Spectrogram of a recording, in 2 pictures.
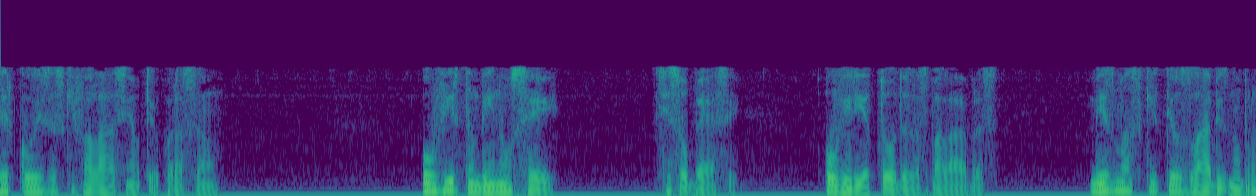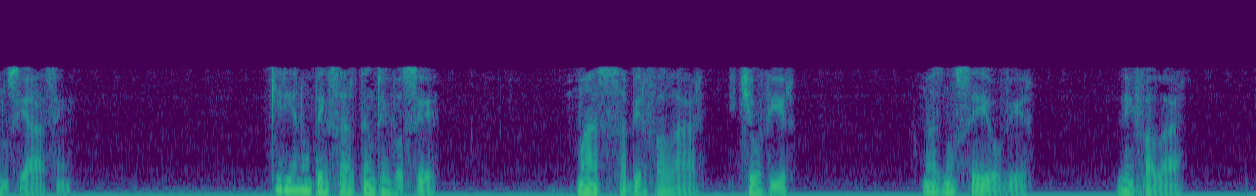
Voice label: Sentimento Masculino; Românticas

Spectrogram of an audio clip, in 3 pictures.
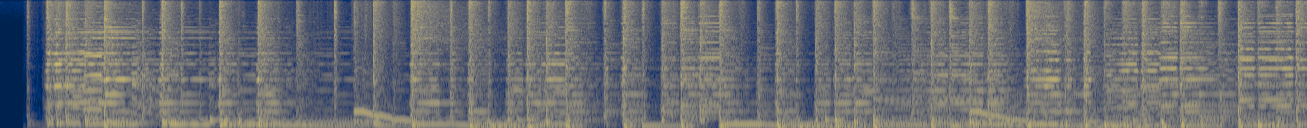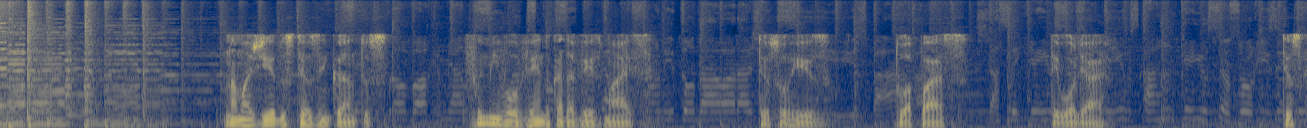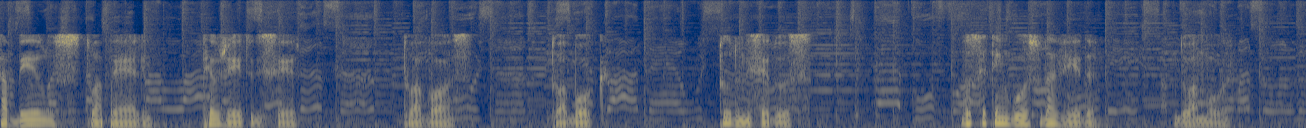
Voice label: ROMANTICA SENSUAL, Telemensagens; Telemensagens 2017

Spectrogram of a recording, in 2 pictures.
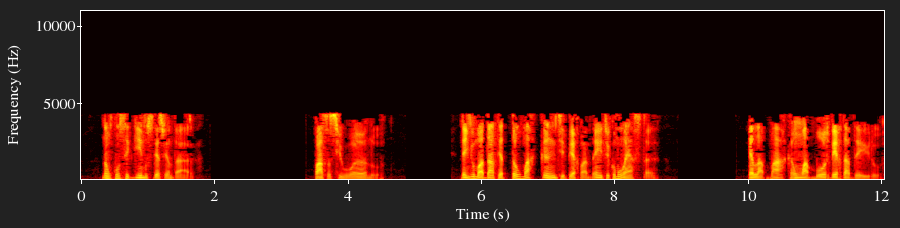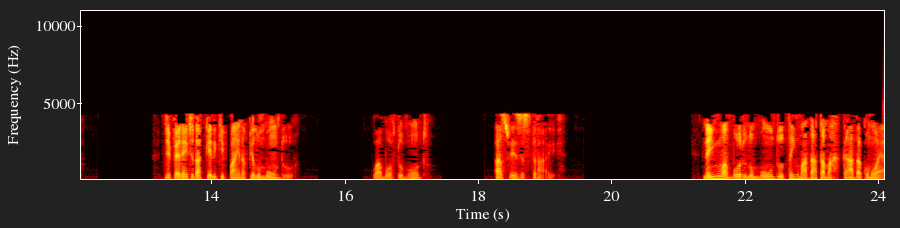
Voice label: Neutro Masculino, Natal; Telemensagens 2017; Natal & Ano Novo

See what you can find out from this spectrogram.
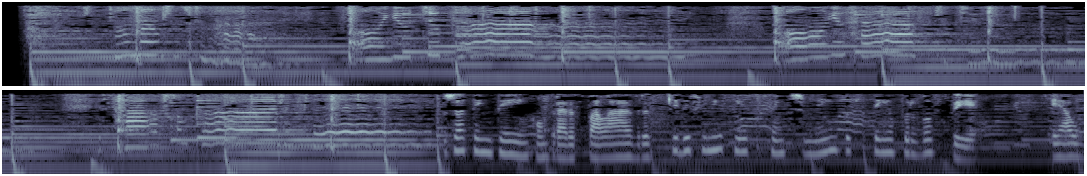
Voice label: ROMANCE F, Telemensagens Amor; VOCÊ É ESPECIAL

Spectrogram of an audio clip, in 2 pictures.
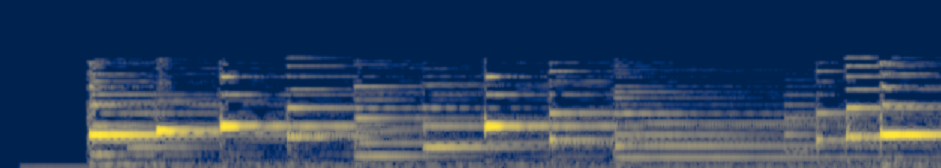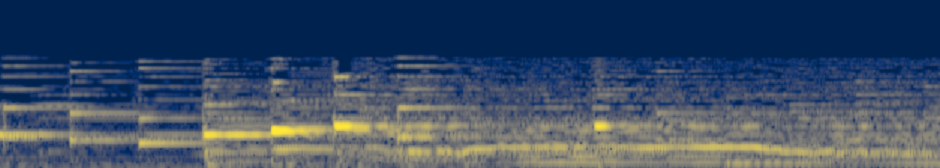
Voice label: ANIV. DE MAE ADOTIVA (M); Telemensagens 2017; Aniversários; ANIVERSARIO ADOTIVOS

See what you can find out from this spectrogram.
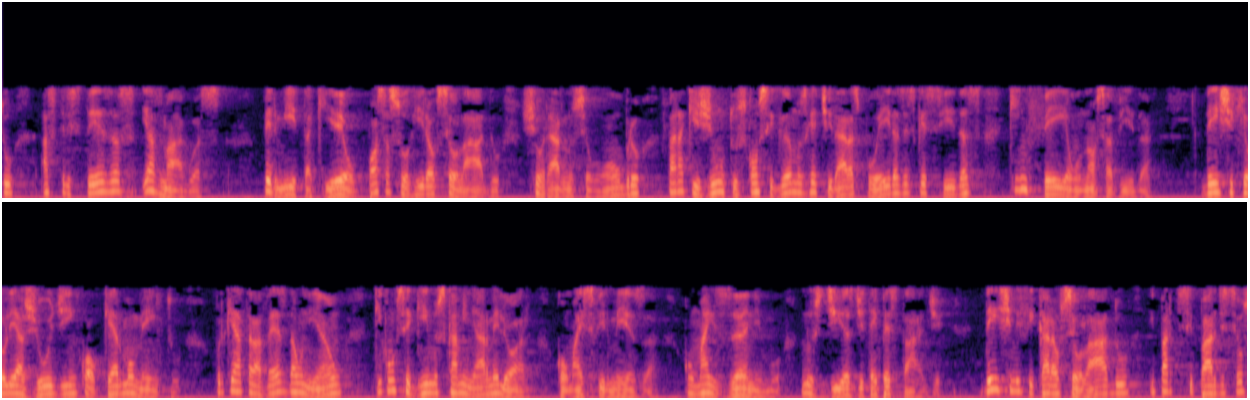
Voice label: DEIXA EU AJUDAR (M); Amizades; Telemensagens 2017

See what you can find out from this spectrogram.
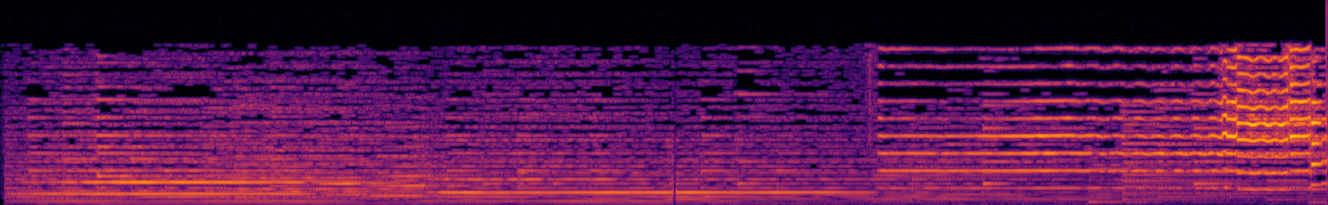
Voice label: GERA RELIGIOSAL, Masc; Dia das Mães; Telemensagens 2017

